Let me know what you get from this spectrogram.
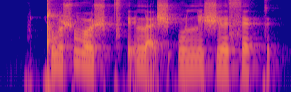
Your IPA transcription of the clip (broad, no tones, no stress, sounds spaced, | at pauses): ǃ u ʃ ðˤ u ʃ t͡sʼ ḛ l a̰ ʃ ʔ u l i ʃ ɘ s ɛ k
